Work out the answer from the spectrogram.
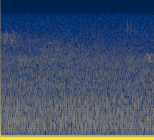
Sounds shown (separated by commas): unidentified sound, Pacific Wren song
